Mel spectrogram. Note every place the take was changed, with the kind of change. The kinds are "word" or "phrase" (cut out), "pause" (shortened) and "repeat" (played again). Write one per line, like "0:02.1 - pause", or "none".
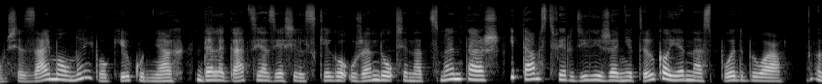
0:00.9 - word
0:04.0 - word
0:05.0 - pause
